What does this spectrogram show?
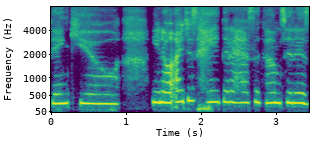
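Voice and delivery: put-on devout, solemn voice. Retelling a livestream, the speaker does Blac Chyna's God-fearing voice. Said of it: "in her new God fearing voice".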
